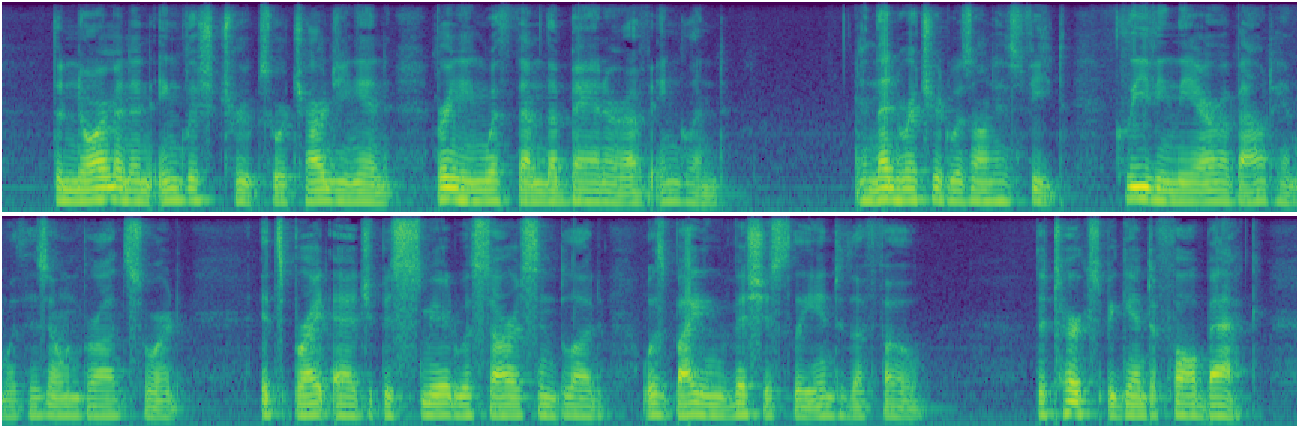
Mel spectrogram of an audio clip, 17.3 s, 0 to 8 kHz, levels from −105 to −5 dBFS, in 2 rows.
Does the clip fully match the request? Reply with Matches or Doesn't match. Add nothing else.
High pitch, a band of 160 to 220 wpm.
Doesn't match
